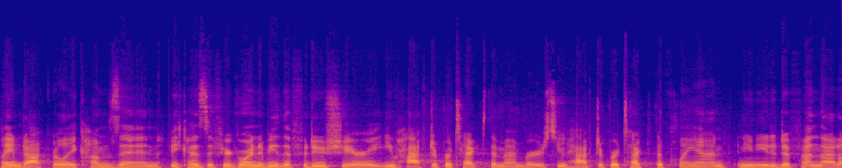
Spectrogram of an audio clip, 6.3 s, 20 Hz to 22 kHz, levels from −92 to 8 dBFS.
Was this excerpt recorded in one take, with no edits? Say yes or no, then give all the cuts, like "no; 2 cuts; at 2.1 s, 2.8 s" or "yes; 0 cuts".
no; 2 cuts; at 1.3 s, 5.5 s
